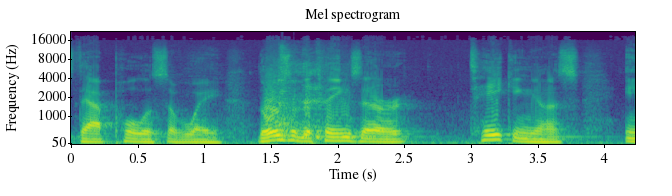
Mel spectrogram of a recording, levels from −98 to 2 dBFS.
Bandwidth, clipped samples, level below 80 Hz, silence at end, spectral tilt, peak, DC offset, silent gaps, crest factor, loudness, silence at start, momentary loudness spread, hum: 14 kHz; under 0.1%; -26 dBFS; 0 s; -7.5 dB/octave; 0 dBFS; under 0.1%; none; 10 dB; -10 LUFS; 0 s; 10 LU; none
